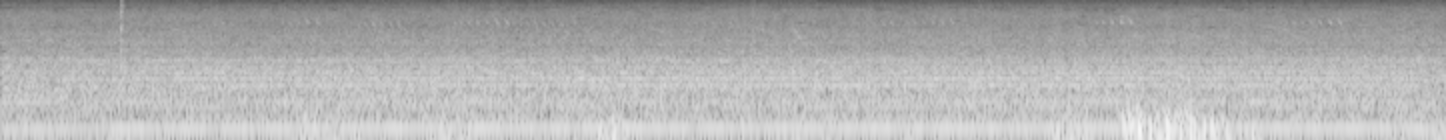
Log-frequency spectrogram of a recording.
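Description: Vehicle engine running steadily at idle, an even hum, with a short rumble of low noise about five and a half seconds in.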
